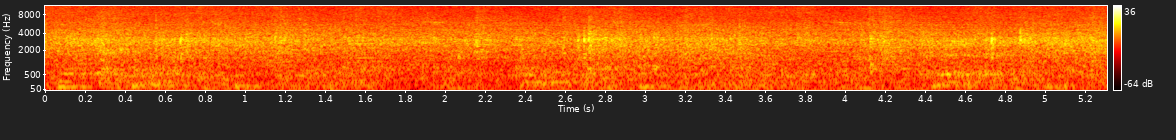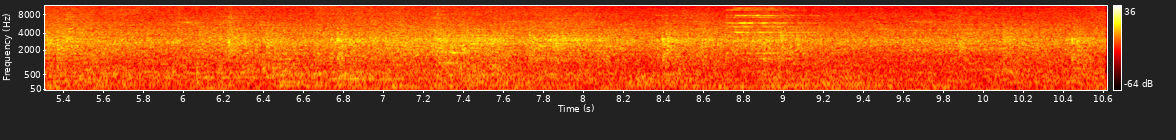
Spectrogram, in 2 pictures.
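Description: James Kay steam engine running steadily, a continuous churning clatter of its crank, valve gear and moving rods. A brief high-pitched squeak comes near the end.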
